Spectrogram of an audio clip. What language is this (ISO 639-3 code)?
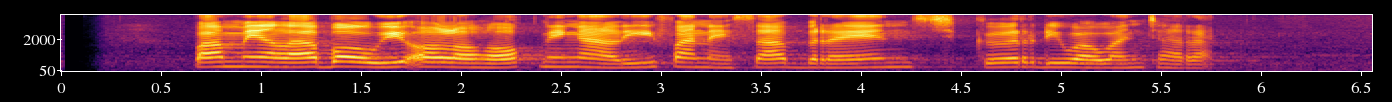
sun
